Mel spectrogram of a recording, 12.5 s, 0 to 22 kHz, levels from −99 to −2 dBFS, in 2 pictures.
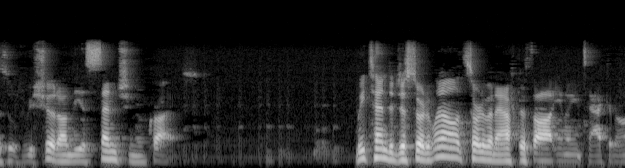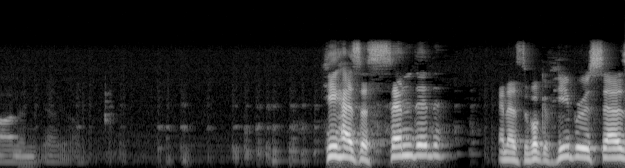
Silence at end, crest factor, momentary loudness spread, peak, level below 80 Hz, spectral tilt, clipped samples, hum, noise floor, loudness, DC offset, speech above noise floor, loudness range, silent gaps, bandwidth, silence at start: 0 s; 24 dB; 18 LU; -4 dBFS; -74 dBFS; -4.5 dB/octave; under 0.1%; none; -71 dBFS; -26 LUFS; under 0.1%; 46 dB; 9 LU; none; 9.2 kHz; 0 s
